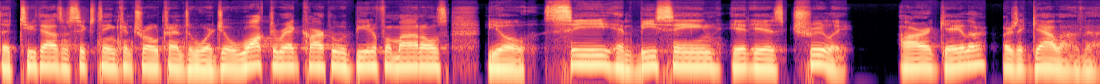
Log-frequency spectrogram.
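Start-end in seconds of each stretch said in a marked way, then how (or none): none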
